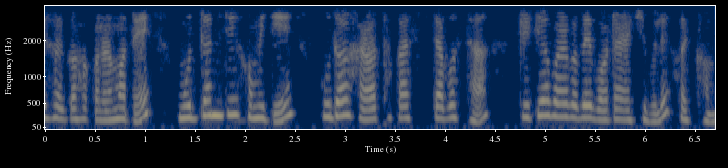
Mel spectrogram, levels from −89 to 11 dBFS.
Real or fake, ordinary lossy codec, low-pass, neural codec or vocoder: real; Opus, 16 kbps; 3.6 kHz; none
